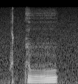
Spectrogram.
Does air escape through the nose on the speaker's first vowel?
yes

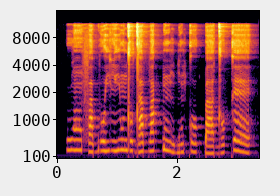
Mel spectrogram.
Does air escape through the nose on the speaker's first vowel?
yes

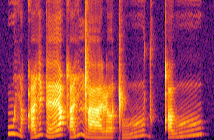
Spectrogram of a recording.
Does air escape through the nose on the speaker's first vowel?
no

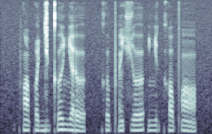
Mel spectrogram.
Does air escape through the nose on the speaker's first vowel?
yes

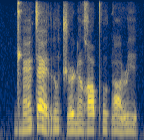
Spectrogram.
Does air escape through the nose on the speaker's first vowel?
yes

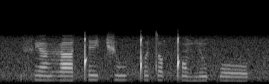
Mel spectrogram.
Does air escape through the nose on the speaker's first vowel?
yes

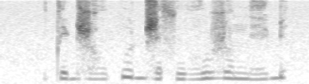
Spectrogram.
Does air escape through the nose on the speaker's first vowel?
no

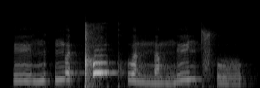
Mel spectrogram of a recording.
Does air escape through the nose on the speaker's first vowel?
no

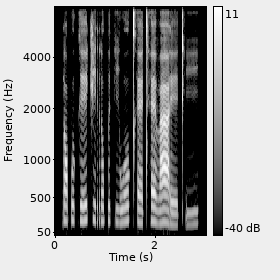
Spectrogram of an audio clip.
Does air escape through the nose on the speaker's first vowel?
no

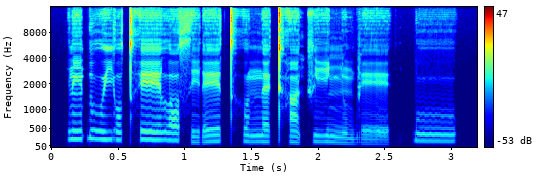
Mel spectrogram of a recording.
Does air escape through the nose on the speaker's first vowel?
yes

